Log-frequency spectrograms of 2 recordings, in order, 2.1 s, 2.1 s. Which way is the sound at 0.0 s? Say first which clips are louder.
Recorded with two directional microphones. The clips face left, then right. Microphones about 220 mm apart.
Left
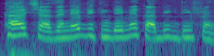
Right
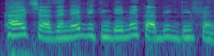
Left 2 dB; 10° left (ahead or behind).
